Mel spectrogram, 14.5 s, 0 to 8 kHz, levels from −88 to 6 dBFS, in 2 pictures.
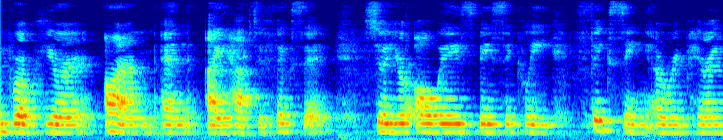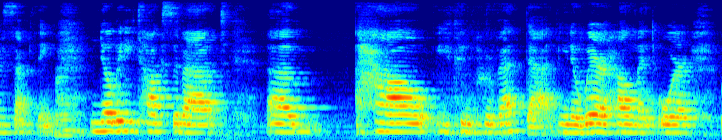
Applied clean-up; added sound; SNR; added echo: none; none; none; reverberation time 1.2 s.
